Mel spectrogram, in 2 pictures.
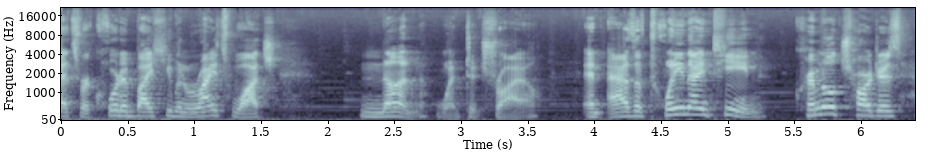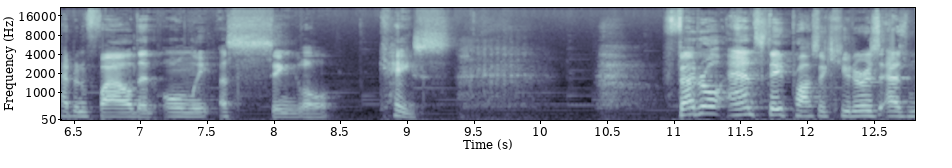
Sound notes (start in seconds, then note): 10.4 sighs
